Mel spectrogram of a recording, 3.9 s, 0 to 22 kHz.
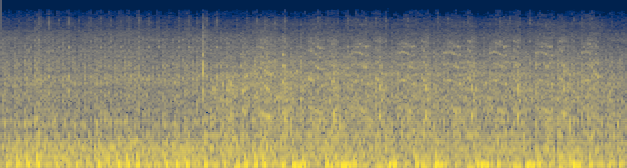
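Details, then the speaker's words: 2013 KTM 450 SX-F motocross bike with a fully flat battery, choke out, in neutral; charging read 14.4 V. Rhythmic starter churning at about two beats per second that never catches; the battery may not be giving enough voltage to fire the ignition. "good prank let's charge it for a little bit maybe not getting enough juice to power the ignition system"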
